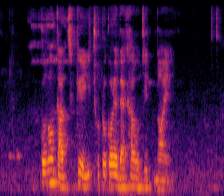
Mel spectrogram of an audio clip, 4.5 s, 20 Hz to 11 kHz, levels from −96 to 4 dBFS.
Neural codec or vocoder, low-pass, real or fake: codec, 44.1 kHz, 7.8 kbps, DAC; 9.9 kHz; fake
